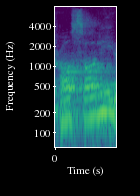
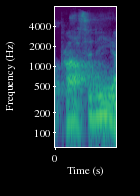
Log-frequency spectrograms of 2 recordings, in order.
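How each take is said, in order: First: "prosody" said with a long O, like PRO-so-dee; testing out "prosody" as PRO-so-dee; unsure pronunciation. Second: "prosody" said with a short A, like PRAH-suh-tee; other pronunciation. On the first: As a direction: tries "prosody" with the first syllable rhyming with "go". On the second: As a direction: settles on "prosody" with the first syllable rhyming with "ma". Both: Shown as a demonstration. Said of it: "I don't know how you pronounce that word".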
